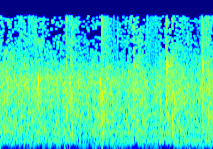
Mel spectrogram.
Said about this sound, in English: Wherever you would be, give them a nice hand this morning.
